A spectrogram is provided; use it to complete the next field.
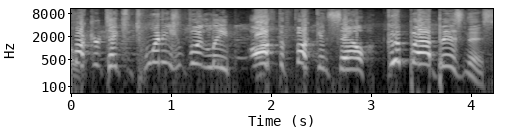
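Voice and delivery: very high-pitched, shrill, loud outburst. Doing a quick bit after others urge a Jim Cornette impression. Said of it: "my Jim Cornette?".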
